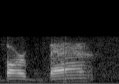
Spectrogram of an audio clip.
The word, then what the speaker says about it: Barbadensis: What you really want to get is you want to get what's called aloe vera barbadosis. I'll try to spell it for you because I didn't pronounce it right. It's Barbadensis. Barbadensis Miller.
